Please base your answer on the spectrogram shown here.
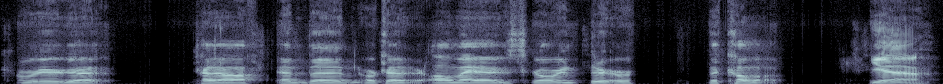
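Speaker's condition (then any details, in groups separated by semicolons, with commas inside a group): Cerebral palsy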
